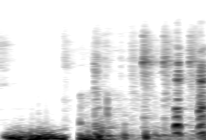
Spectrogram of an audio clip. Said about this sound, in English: What is going on with your dogs up there, man? I don't know. They're barking at somebody. Sounds like they're being murdered.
